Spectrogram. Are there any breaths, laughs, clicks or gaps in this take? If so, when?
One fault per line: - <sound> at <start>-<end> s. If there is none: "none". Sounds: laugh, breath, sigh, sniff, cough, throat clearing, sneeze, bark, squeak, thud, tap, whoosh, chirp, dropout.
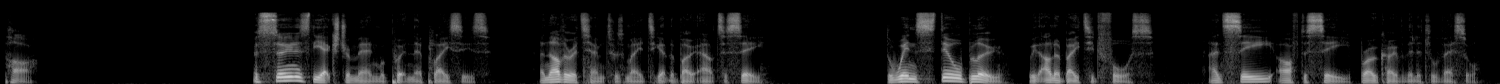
none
